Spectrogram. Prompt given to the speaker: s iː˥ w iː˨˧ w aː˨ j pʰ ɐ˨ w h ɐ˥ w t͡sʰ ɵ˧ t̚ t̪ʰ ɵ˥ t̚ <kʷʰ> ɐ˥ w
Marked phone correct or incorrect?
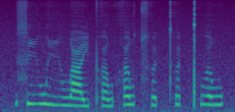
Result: correct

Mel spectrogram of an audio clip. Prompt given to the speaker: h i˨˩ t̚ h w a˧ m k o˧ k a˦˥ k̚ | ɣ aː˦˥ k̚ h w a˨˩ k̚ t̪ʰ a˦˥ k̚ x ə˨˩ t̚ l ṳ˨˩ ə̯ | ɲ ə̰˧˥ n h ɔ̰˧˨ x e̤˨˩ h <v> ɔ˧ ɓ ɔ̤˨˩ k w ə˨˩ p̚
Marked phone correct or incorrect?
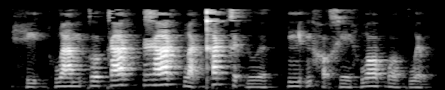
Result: incorrect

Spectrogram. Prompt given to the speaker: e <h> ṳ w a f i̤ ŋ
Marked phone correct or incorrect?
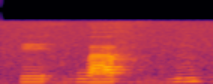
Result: correct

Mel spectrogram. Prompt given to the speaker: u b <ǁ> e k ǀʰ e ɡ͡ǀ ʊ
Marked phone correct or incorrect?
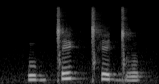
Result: incorrect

